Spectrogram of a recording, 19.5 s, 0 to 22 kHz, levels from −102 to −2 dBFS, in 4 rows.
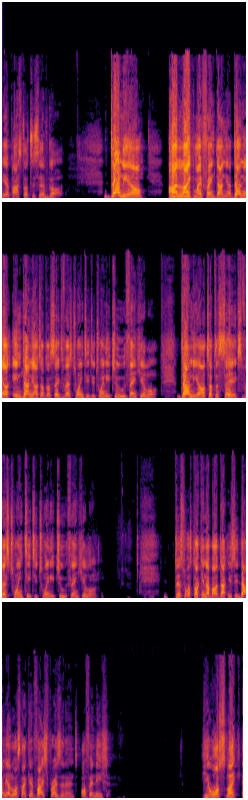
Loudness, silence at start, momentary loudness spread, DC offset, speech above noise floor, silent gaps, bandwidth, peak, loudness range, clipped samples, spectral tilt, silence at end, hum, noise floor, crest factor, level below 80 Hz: -26 LUFS; 0 s; 19 LU; under 0.1%; 32 dB; 11.85-12.03 s, 17.16-17.20 s, 17.26-17.31 s, 17.40-17.70 s, 17.80-18.08 s, 18.31-18.55 s; 17 kHz; -4 dBFS; 15 LU; under 0.1%; -0.5 dB/octave; 0 s; none; -61 dBFS; 26 dB; -64 dBFS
